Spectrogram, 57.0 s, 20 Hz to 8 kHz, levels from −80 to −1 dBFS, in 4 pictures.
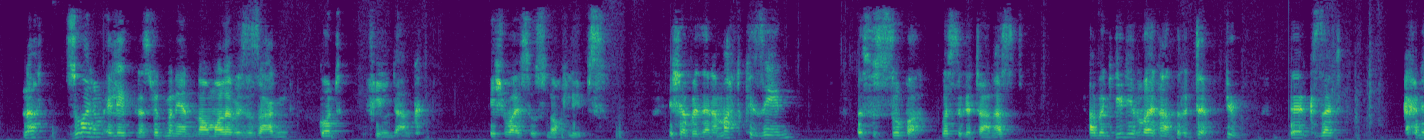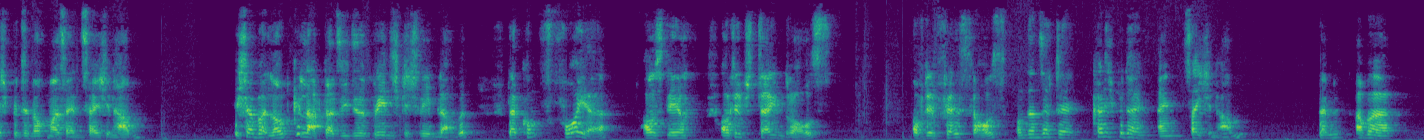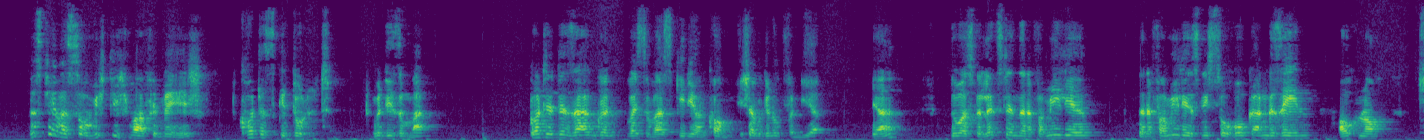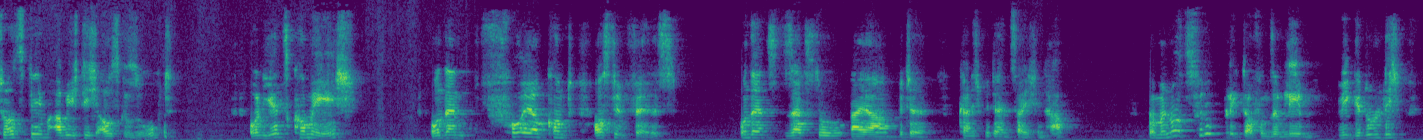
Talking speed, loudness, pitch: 175 wpm, -21 LUFS, 170 Hz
